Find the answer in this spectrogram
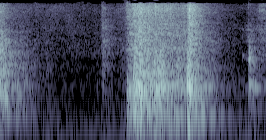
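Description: A wooden chair shifted and scraped briefly on the floor about a second in, ending with a light knock.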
